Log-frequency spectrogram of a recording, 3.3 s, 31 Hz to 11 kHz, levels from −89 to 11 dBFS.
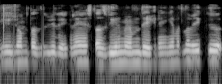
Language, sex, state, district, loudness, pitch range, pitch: Hindi, male, Uttar Pradesh, Jyotiba Phule Nagar, -17 LUFS, 135-150 Hz, 145 Hz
